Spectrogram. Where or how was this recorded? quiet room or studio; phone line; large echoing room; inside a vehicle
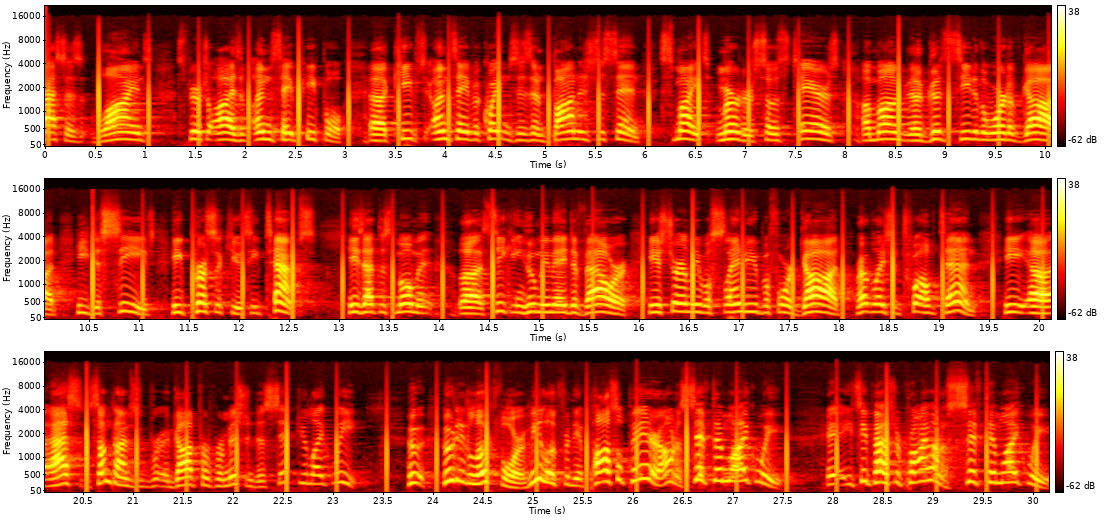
large echoing room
